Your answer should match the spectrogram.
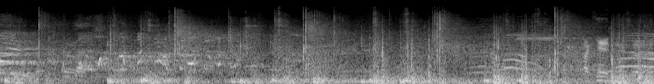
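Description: Repeated dull thumps and knocks, many a second, over scattered voices and shouts in a large gym.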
